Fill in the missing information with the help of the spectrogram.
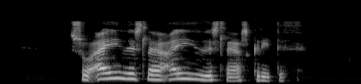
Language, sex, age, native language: Icelandic, female, 40-49, Icelandic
